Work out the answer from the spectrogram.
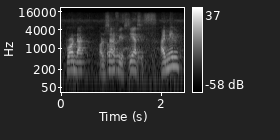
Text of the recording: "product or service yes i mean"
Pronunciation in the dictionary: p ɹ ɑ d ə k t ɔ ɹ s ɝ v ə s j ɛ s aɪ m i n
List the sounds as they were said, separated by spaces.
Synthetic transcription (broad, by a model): p ɹ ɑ d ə k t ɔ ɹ s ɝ f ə s j ɛ s aɪ m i n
